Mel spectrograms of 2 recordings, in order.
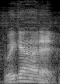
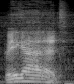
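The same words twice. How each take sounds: The two takes are said the same way.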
